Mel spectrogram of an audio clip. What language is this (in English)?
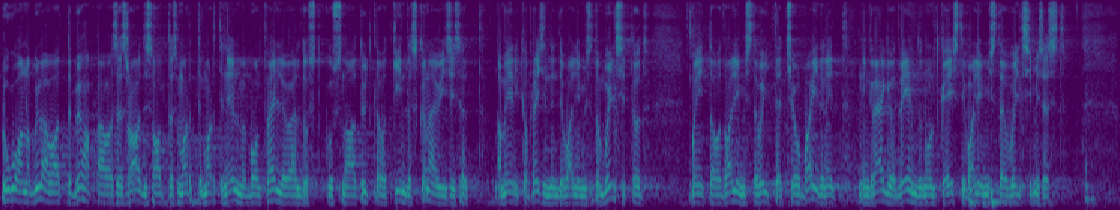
Estonian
